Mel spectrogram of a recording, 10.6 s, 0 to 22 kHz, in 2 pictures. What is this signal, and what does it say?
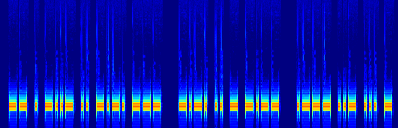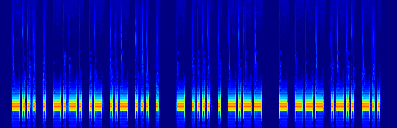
Morse code, heard as a keyed tone, about 36 wpm, 700 Hz. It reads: MEXICO CITY JUST BECAUSE THEY TOLD
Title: Pangram Challenge v2 - 35wpm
